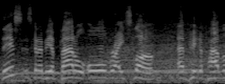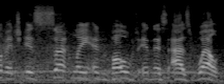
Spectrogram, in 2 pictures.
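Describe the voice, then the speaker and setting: High-pitched male motorsport commentator over engine noise. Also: fairly even intonation, moderate pace. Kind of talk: sim racing play-by-play commentary. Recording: constant car engine noise. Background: race cars and engine noise.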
